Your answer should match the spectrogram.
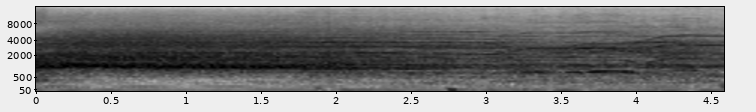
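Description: A crowd applauds loudly and steadily for several seconds, a dense wash of clapping with a few whoops and cheers rising through it.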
